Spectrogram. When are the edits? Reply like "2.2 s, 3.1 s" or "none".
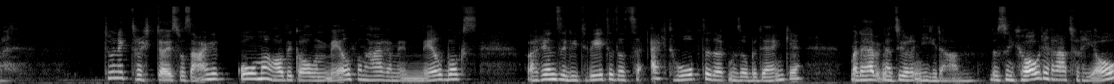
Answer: none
